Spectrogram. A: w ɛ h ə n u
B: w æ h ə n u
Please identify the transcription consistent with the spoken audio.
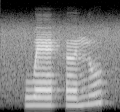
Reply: A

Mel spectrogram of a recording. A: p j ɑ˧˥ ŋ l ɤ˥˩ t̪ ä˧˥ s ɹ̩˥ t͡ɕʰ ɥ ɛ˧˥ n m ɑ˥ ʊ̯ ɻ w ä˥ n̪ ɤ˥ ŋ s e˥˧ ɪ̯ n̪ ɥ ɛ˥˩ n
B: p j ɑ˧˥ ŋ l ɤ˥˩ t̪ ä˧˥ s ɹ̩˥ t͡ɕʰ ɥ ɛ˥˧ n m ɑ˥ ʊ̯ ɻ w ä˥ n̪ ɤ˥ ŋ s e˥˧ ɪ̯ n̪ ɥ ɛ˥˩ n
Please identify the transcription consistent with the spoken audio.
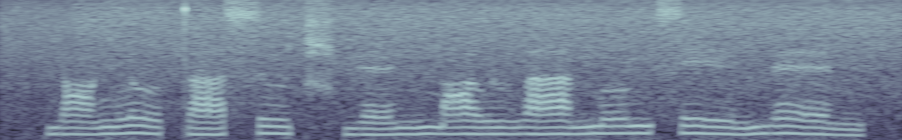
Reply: A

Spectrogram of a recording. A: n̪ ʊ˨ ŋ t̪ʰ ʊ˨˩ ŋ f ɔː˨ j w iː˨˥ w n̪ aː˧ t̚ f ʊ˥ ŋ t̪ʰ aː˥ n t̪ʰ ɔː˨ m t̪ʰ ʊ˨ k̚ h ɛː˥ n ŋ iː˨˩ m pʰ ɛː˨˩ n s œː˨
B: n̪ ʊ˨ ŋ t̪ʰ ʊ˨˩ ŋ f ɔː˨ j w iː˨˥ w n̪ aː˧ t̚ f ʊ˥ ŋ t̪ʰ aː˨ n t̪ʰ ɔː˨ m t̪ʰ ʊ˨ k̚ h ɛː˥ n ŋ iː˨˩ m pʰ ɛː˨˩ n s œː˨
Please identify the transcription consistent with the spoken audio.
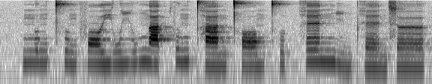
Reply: B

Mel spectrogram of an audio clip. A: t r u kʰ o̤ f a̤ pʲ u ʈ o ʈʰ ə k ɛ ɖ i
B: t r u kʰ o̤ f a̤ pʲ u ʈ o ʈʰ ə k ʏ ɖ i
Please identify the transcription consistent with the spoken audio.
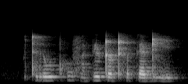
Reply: A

